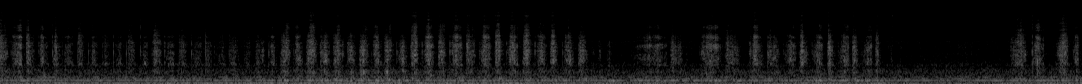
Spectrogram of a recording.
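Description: A blue stylus scratches small lines into a thin, solid black-coated scratch-art sheet resting on a desk, while a long-nailed hand steadies the top of the sheet. Quick, bright scratching strokes rasp in rapid bursts over a steady low hum, thinning out after the middle and returning briefly at the end.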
